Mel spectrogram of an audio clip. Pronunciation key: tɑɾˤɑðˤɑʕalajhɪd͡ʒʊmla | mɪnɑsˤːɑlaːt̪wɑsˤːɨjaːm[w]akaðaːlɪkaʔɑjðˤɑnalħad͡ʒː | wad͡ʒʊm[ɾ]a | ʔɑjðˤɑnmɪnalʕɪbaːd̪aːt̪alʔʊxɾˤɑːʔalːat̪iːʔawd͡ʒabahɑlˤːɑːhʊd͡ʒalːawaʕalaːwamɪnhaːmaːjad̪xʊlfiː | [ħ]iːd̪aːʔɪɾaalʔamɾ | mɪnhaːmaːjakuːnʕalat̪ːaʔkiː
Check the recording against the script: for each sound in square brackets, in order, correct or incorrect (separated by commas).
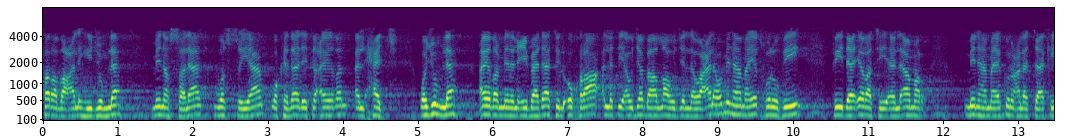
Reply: correct, incorrect, incorrect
